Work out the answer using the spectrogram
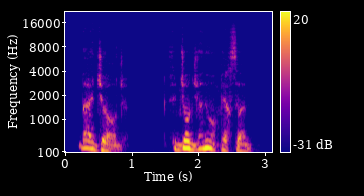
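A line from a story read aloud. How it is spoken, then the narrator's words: American detective exclaiming. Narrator (French): s'exclama le détective américain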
